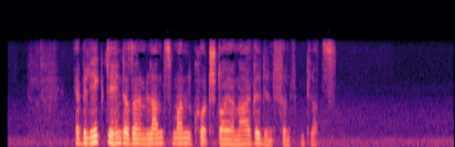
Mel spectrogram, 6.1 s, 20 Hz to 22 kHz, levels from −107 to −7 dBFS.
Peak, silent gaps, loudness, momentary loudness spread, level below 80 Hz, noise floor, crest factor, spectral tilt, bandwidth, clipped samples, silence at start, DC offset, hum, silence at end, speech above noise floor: -6 dBFS; none; -25 LUFS; 18 LU; -64 dBFS; -60 dBFS; 22 dB; -6.5 dB/octave; 7.4 kHz; under 0.1%; 1 s; under 0.1%; none; 1.6 s; 35 dB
